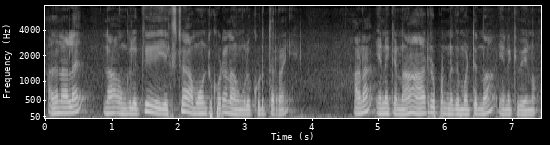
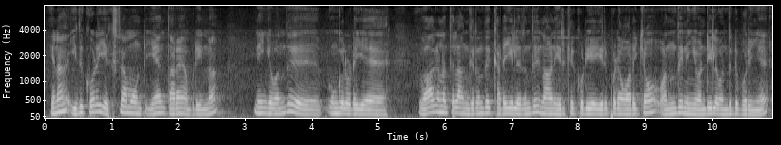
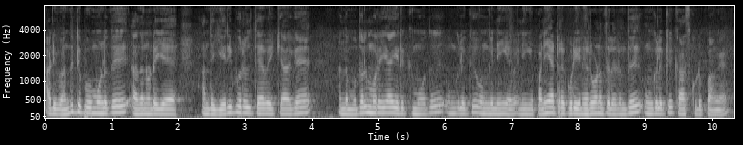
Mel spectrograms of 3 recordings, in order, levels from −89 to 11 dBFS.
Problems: none marked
